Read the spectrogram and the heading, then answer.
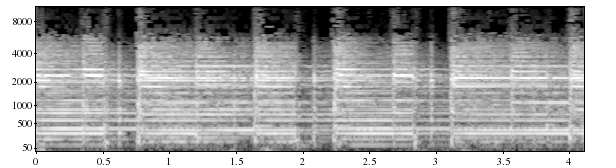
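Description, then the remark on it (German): An overdriven electric guitar plays a loud, steady run of picked notes through a simulated Space Echo tape delay with more treble, the repeats smearing each phrase together with a bright, slightly warbling tail. No one speaks. “Ich gehe mal auf ein Space Echo, das hat ein bisschen mehr Höhen.”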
